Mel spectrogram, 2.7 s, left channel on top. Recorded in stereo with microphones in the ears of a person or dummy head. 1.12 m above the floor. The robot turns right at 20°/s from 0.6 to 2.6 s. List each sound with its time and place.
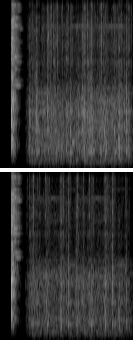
0.2 s breaking glass: 25° right (ahead or behind), 1.2 m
